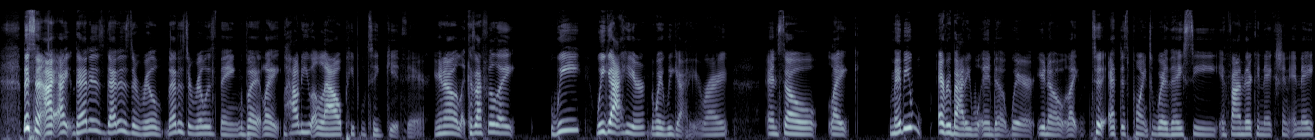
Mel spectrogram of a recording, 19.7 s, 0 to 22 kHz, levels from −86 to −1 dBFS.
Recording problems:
none

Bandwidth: 16 kHz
